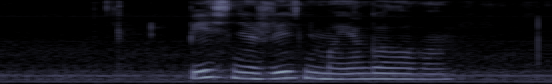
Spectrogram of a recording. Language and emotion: Russian, neutral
